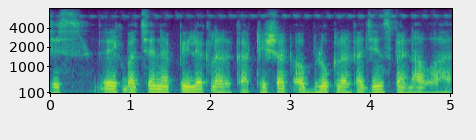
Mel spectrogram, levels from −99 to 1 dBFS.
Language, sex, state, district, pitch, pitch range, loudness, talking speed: Hindi, male, Delhi, New Delhi, 105 Hz, 100-110 Hz, -15 LUFS, 190 wpm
